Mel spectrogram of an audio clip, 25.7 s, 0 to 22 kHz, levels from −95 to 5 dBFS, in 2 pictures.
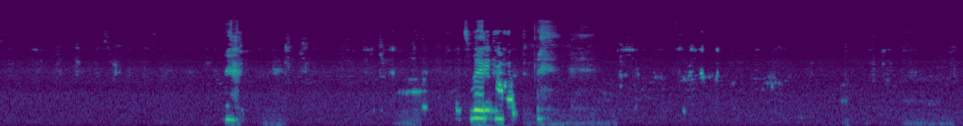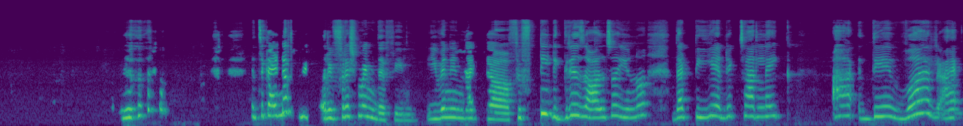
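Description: No technical faults can be heard anywhere in this speech.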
